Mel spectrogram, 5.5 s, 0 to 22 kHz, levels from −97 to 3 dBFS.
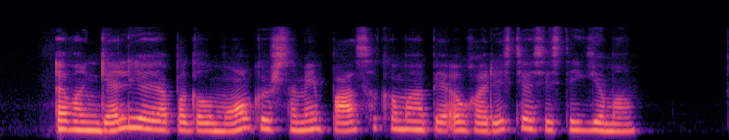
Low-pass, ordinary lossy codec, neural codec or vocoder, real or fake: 10.8 kHz; AAC, 64 kbps; none; real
